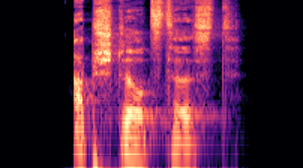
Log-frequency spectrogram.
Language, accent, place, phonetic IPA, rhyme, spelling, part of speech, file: German, Germany, Berlin, [ˈapˌʃtʏʁt͡stəst], -apʃtʏʁt͡stəst, abstürztest, verb, De-abstürztest.ogg
- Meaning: inflection of abstürzen: 1. second-person singular dependent preterite 2. second-person singular dependent subjunctive II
